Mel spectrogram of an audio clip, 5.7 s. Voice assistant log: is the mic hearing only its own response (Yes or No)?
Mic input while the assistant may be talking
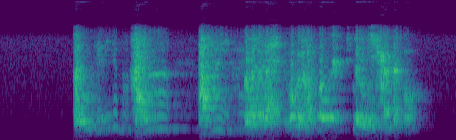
No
